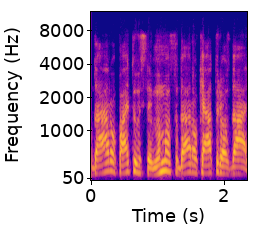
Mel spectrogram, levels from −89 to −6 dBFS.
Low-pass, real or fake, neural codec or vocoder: 10.8 kHz; real; none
